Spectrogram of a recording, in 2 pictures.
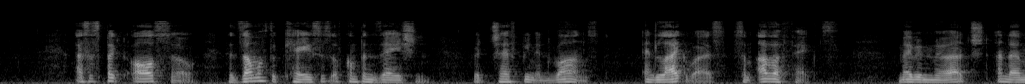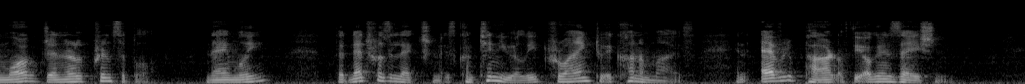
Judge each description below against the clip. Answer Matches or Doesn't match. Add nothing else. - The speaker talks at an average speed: Doesn't match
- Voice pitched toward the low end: Matches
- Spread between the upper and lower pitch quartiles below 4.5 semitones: Matches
